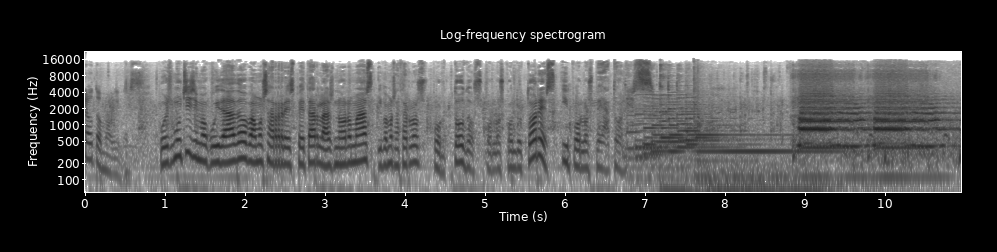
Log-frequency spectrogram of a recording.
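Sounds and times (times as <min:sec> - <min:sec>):
speech: 0:00.0 - 0:07.5
early Renault convertible car horn honking: 0:08.8 - 0:10.9.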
